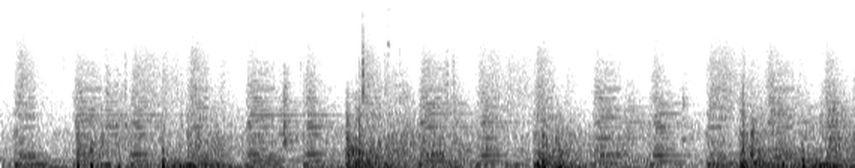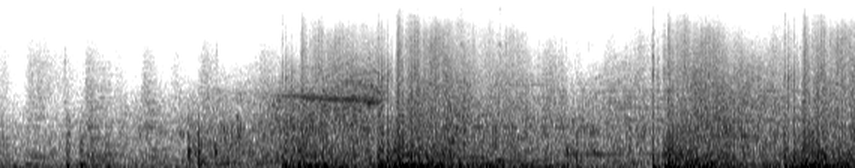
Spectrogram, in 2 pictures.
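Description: Artillery firing in the World War I trench game All Quiet in the Trenches: heavy booms thud repeatedly over a tonal music bed, then the barrage thickens into a loud, continuous rumble of shelling in the final seconds.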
